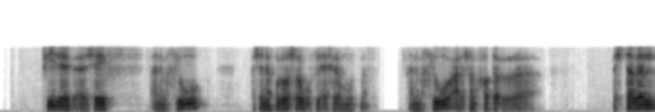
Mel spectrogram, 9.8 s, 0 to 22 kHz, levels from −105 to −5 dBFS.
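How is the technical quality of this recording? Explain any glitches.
No glitches can be heard anywhere in the recording. The speech has the narrow, telephone-like sound of G.711 telephone coding, with nothing above about 3.8 kHz, and any coding noise is faint at most.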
